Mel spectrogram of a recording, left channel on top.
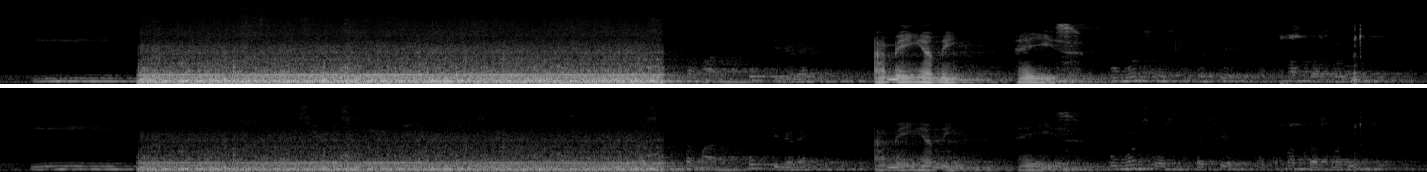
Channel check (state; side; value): quieter; right; 7.8 dB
